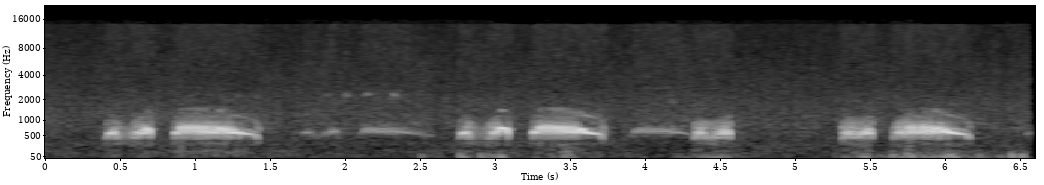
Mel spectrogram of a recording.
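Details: Spotted dove coos recur every couple of seconds at an oil palm plantation where doves are lured for trapping. Each phrase has two short notes and a full, falling drawn note, with gentle low coos between and faint thumps.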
